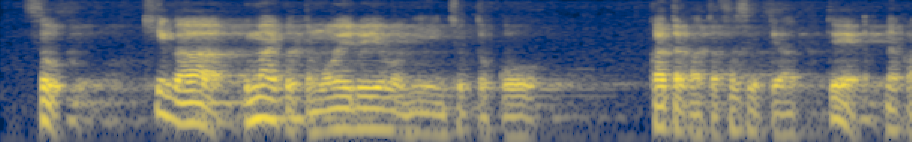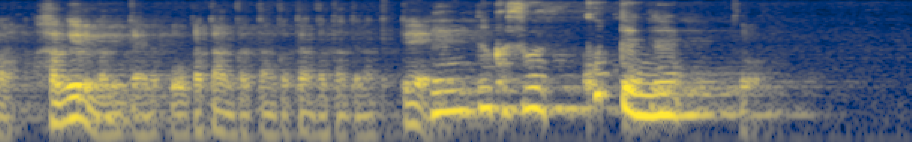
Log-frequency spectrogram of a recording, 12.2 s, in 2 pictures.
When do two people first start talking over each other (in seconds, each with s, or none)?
none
